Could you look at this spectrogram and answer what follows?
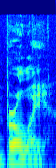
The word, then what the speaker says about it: Broly: Yeah, Broly.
